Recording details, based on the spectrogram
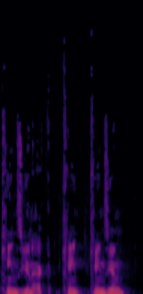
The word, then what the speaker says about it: Keynesian: K-E-Y-N-S-I-A-N-S. – Really? – Keynesian. – That's not how I spelled it at all. – Like the word key in the first part.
